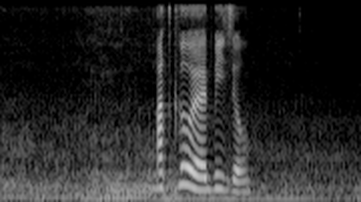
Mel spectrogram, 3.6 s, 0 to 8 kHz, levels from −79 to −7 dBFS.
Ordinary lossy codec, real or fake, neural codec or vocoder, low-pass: none; fake; codec, 16 kHz, 8 kbps, FunCodec, trained on LibriTTS, 25 frames a second; 7.2 kHz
